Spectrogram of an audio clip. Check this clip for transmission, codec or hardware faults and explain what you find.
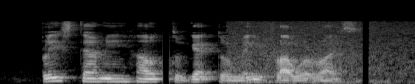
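Two kinds of fault are present in this speech: noise suppressor artifacts throughout, and two short dropouts that most likely come from a Bluetooth stall.

The noise suppressor artifacts run through the whole clip. The suppressor estimates which frequency bands hold steady noise and pulls them down frame by frame, here by about 9 dB. The background dips in the gaps and swells back under speech, and the room noise rises sharply, by about 21 dB, a little past halfway. On a spectrogram the noise floor looks blotchy and pumping, with isolated flickering specks in the pauses. Content above 8 kHz is absent, from the call's microphone processing.

The sound cuts to silence from 1.63 to 1.70 s (69 ms) and again from 3.62 to 3.69 s (67 ms), then resumes. The likely cause is a Bluetooth stall: interference delayed packets, the headphone buffer emptied, and playback halted until the retransmissions arrived. 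Each dropout is heard as a brief hard gap. On the waveform it is a flat near-silent segment with abrupt edges. On a spectrogram it is a clean vertical blank band across all frequencies.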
